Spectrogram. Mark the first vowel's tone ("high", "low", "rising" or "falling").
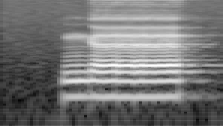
high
